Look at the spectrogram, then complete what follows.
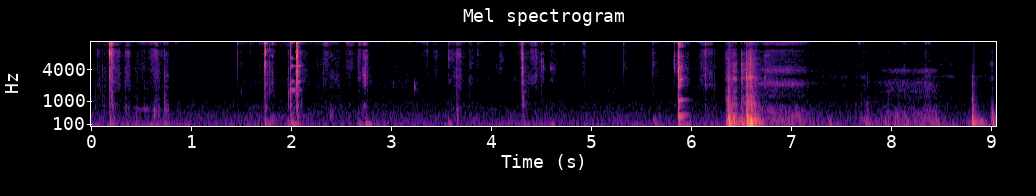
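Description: Small scattered clicks and taps of a craft knife blade and a thin metal plate being handled against a die-cast metal model car body, with a louder soft thump about six and a half seconds in.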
